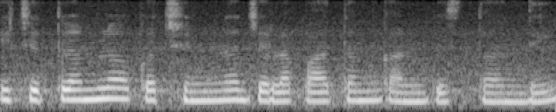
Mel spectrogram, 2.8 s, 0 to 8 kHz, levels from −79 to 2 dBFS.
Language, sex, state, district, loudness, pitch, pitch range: Telugu, female, Andhra Pradesh, Visakhapatnam, -15 LUFS, 215 Hz, 200-230 Hz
